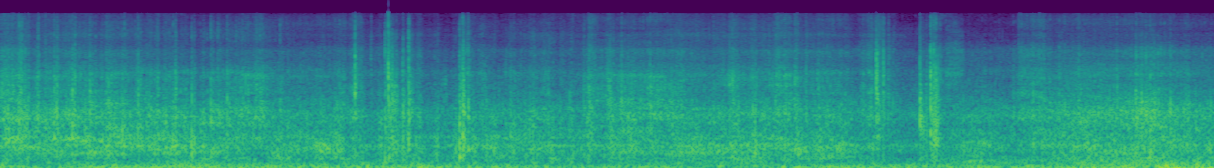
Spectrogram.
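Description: Skateboard wheels roll and rumble over smooth pavement.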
